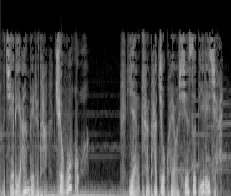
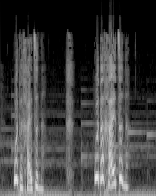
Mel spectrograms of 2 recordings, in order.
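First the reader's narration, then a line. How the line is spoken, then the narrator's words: Crying, loud frantic. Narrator (Chinese): 苏妹突然就哭了起来，大声的问他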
